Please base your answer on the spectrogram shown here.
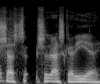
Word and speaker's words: churrascaria: Churrascaria, yeah.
